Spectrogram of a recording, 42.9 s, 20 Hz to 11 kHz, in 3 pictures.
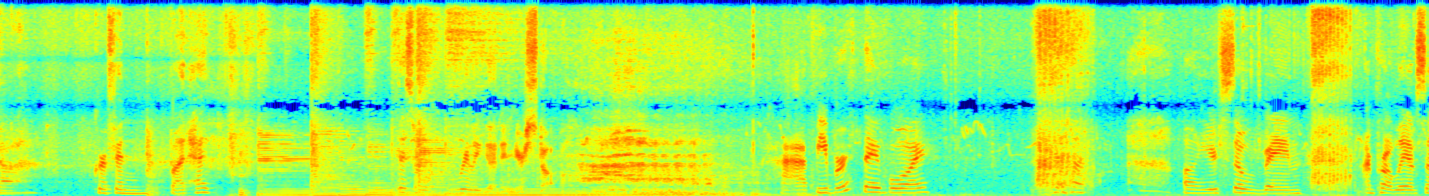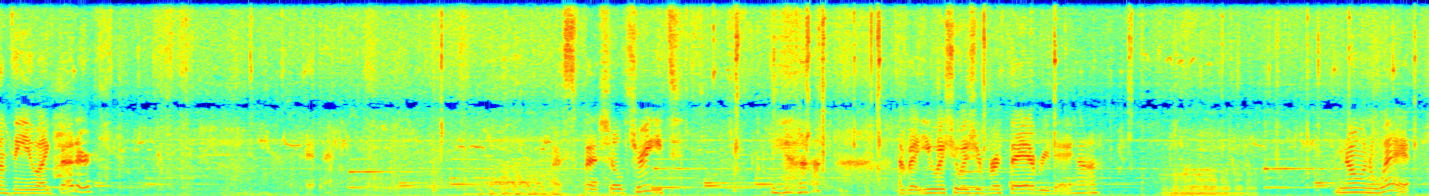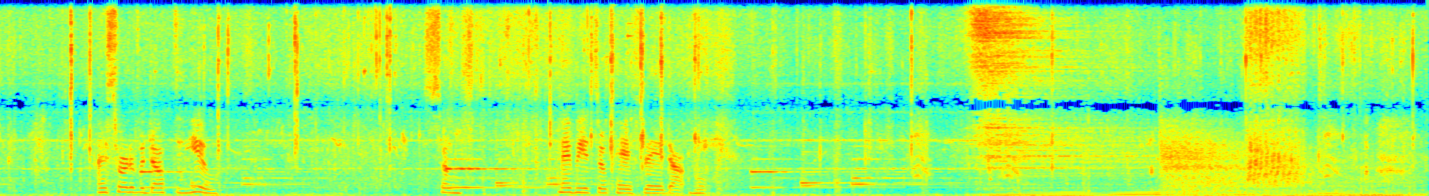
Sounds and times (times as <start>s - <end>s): Outside, rural or natural: 0.0s - 42.8s
Speech: 1.0s - 2.2s, 4.0s - 5.7s, 7.8s - 9.4s, 11.8s - 13.0s, 13.6s - 15.3s, 19.8s - 21.2s, 23.3s - 25.3s, 27.7s - 28.4s, 29.6s - 30.8s, 32.9s - 33.3s, 34.1s - 35.8s
Music: 2.4s - 6.6s, 14.5s - 17.1s, 17.7s - 25.9s, 26.9s - 42.8s.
